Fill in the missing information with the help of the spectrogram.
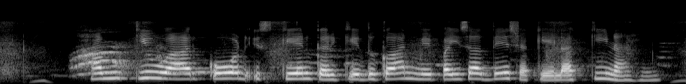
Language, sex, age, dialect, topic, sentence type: Bhojpuri, female, 25-30, Northern, banking, question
